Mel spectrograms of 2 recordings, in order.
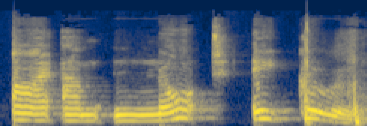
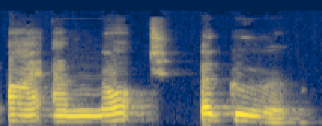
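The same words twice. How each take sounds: First: It is said in a firm, strong tone. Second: It is said in a softer, gentle tone.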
